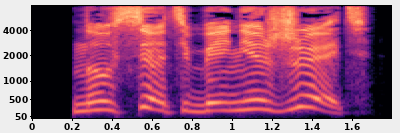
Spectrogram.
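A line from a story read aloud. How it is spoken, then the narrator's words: Furious yelling young man. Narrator (Russian): В новом приступе бешенства заорал парень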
